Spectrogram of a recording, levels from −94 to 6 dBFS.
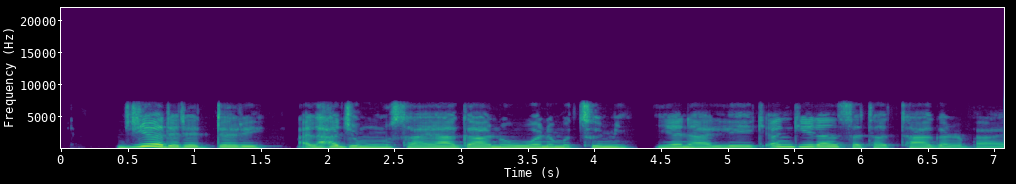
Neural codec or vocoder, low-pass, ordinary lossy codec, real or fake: codec, 16 kHz, 16 kbps, FunCodec, trained on Chinese and English, 50 frames a second; 7.2 kHz; none; fake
